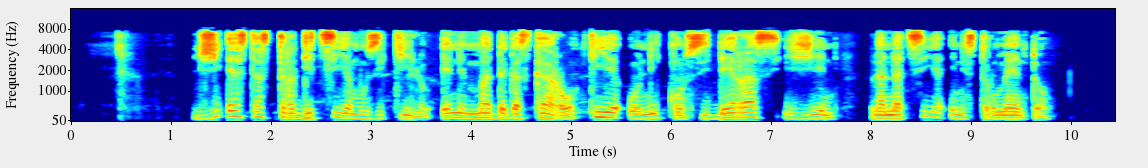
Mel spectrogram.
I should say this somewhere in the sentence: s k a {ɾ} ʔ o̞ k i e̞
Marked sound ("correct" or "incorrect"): correct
